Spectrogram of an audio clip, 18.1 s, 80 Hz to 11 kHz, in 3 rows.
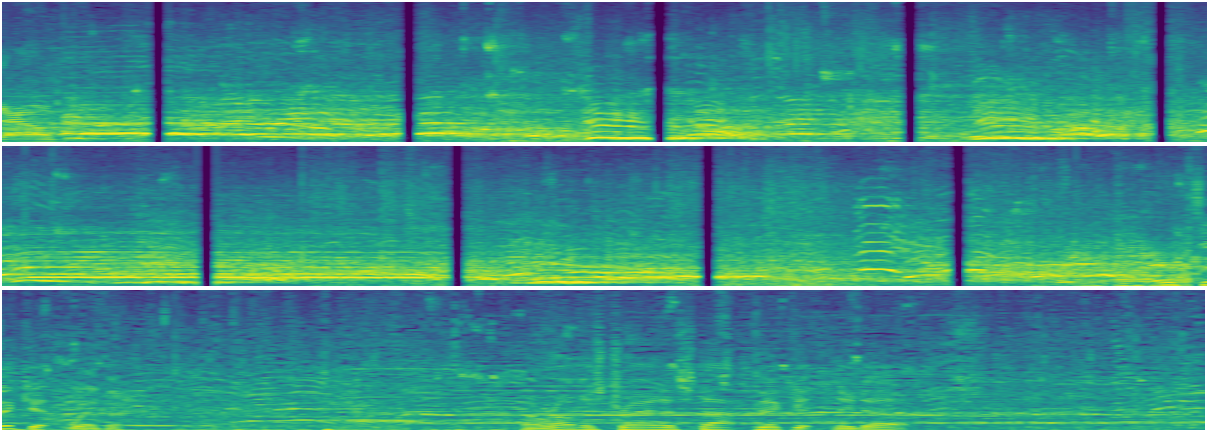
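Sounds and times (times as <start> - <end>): voices across arena: 0.0 - 18.0.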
